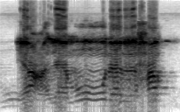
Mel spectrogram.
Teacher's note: अब अगर हम वस्ल करेंगे यालमून के नून को लाम के अंदर मिला देंगे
